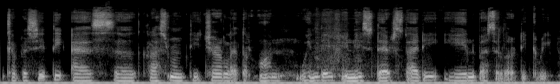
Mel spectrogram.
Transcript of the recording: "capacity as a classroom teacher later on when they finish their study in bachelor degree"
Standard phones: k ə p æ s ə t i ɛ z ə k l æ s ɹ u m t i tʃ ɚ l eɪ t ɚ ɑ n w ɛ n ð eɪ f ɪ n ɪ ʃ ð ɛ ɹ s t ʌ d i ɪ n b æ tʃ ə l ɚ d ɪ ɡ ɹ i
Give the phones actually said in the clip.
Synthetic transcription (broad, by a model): k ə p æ s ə t i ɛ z ə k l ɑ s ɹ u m t i tʃ ɚ l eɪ t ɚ ɑ n w ɛ n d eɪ f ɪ n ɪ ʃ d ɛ ɹ s t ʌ d i ɪ n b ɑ s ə l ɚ d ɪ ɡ ɹ i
